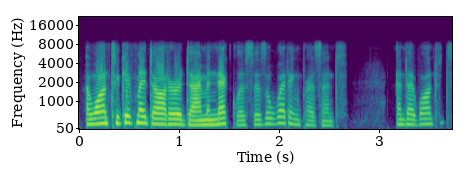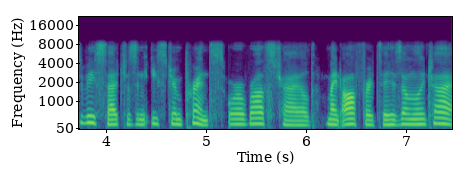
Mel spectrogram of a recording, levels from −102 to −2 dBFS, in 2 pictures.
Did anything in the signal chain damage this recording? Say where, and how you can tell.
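Yes. From 0.18 to 1.46 s the loudest syllables turn harsh and crackly, with peaks pushed about 6 dB past the converter's limit and around 2 percent of samples flattened. This is likely microphone overload at the converter. On the waveform the peaks appear as flat-topped plateaus, and the spectrogram shows broadband splatter above them.

Twice the whole level, voice and background together, drops in a single step: about 3 dB at 0.49 s and about 5 dB at 1.5 s. The likely cause is call processing stepping down the microphone volume after the distorted peaks. The waveform envelope shows abrupt staircase drops rather than a gradual fade.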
